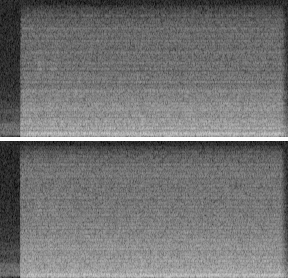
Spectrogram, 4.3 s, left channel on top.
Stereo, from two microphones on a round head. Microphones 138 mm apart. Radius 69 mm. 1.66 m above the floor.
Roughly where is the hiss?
Right.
